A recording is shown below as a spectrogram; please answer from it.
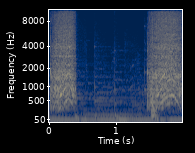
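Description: DEWALT FlexVolt 60V MAX brushless electric chainsaw with a 16-inch bar, triggered in two short bursts: the motor and chain spin up and wind down right at the start, then again for about half a second near the end.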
